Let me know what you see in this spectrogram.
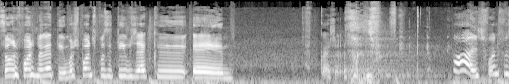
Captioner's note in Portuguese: Risos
